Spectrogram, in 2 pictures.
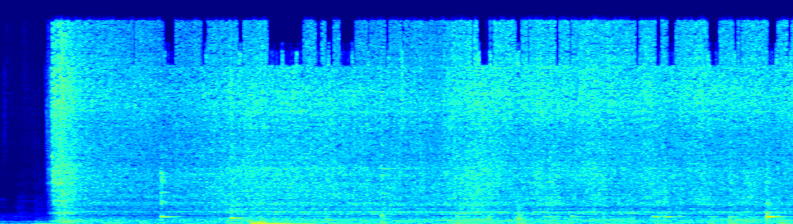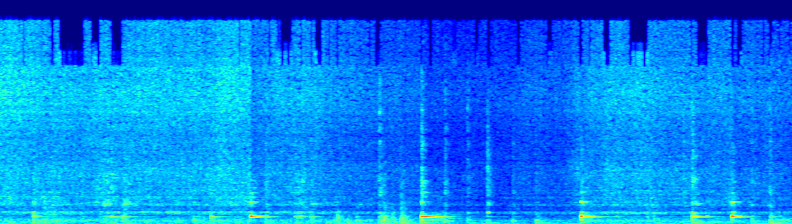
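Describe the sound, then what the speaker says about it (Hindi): Tomatoes dropped into hot oil with cumin and asafoetida start a sudden burst of sizzling that settles into a steady fry, punctuated later by several sharp spoon clinks against the pan. "टमाटर डाल दिया हमने फ्राई करने के लिए।"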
